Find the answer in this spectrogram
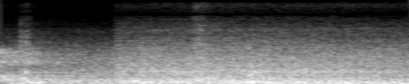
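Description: Steady rushing wind noise outdoors, buffeting the camera microphone.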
